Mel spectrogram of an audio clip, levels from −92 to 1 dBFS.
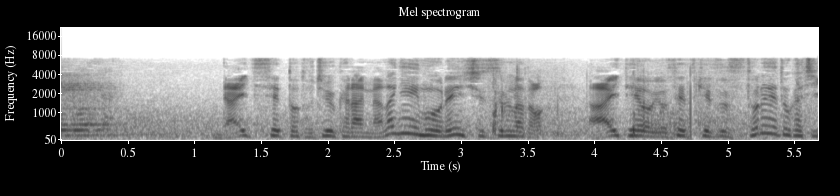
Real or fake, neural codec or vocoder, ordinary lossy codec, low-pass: real; none; MP3, 48 kbps; 7.2 kHz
